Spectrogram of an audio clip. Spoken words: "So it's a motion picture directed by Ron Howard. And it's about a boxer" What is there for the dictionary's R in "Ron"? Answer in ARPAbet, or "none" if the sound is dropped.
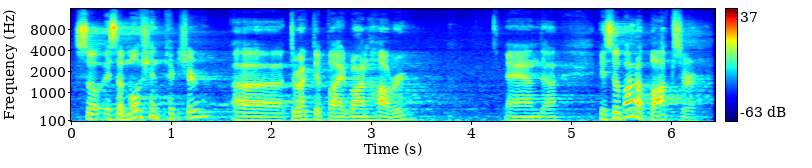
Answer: R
